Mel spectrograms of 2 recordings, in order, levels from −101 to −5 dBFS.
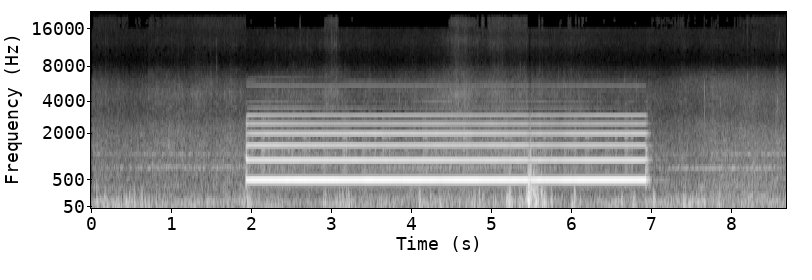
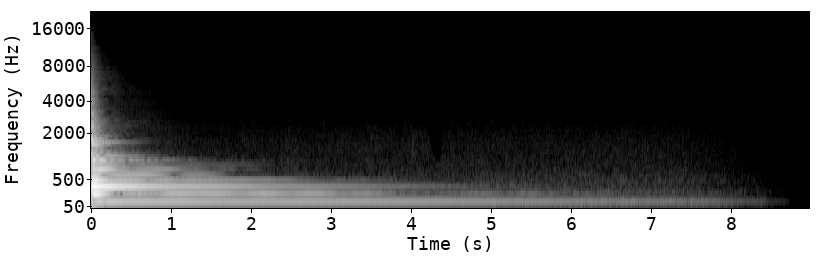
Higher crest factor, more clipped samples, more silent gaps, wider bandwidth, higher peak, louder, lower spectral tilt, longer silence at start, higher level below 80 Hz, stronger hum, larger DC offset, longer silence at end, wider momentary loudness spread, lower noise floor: second, 12 dB vs 26 dB; neither; neither; first, 5.8 kHz vs 5 kHz; about the same, 0 dBFS vs 0 dBFS; first, -11 LUFS vs -23 LUFS; about the same, -6.5 dB/octave vs -7 dB/octave; about the same, 0.05 s vs 0 s; first, -38 dBFS vs -60 dBFS; neither; neither; second, 0.2 s vs 6 s; second, 3 LU vs 27 LU; second, -36 dBFS vs -82 dBFS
